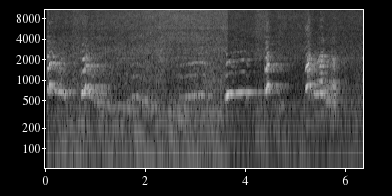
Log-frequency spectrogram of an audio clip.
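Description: A Doberman gives sharp, harmonic barks and whines as its fear shifts into defensiveness.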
